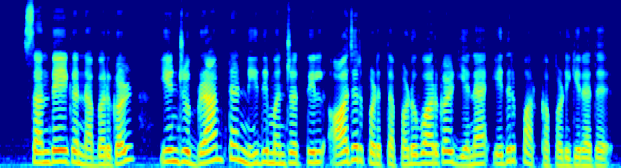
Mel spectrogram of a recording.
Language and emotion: Tamil, neutral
